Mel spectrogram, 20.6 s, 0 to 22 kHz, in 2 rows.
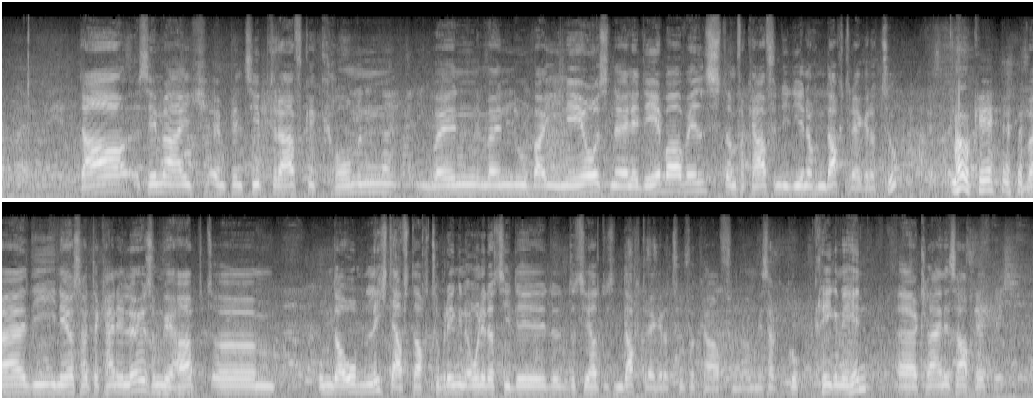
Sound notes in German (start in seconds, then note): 9.7 lacht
